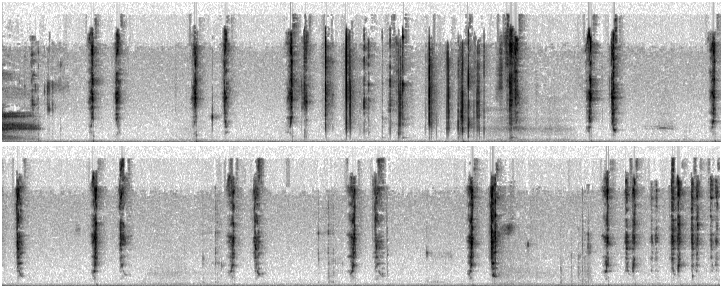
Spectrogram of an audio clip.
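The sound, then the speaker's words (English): Scissors snip steadily as someone's beard and hair are trimmed before a shave, dozens of quick crisp cuts in irregular bursts over a low background hum, with no voices. “I'm gonna start by just trimming everything your beard, your hair”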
